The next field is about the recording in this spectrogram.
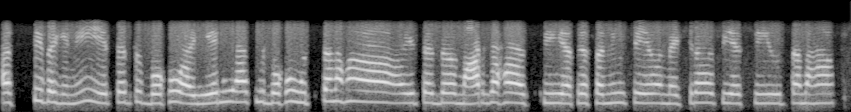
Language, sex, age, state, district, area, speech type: Sanskrit, female, 30-45, Karnataka, Bangalore Urban, urban, conversation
